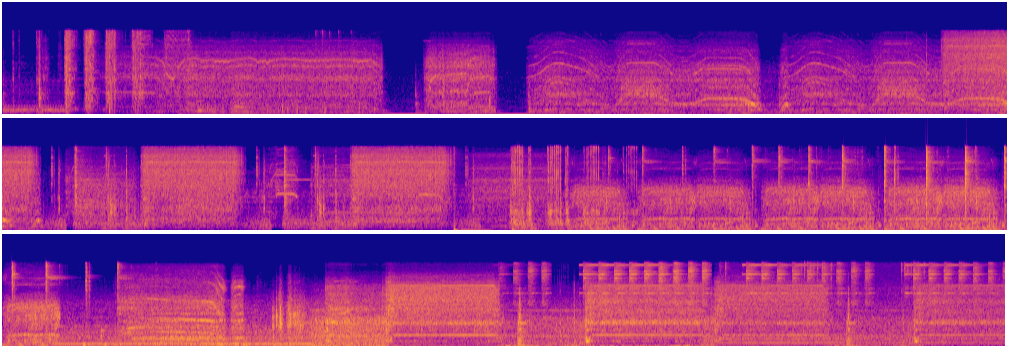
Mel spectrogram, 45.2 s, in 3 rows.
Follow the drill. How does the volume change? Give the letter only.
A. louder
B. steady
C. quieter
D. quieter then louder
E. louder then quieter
A.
